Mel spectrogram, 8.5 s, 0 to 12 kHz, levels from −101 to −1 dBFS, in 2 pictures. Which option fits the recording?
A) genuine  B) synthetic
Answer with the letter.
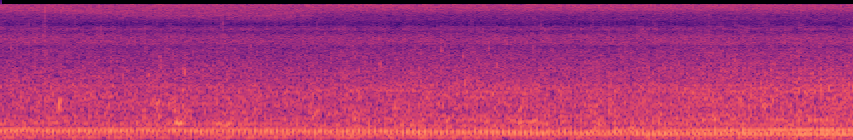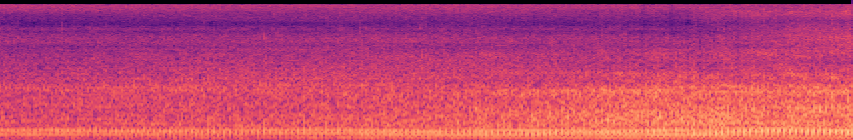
A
